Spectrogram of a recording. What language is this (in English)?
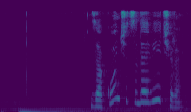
Russian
